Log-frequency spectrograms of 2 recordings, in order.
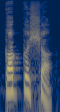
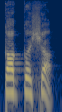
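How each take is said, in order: The two takes are said the same way.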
